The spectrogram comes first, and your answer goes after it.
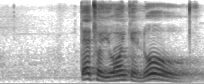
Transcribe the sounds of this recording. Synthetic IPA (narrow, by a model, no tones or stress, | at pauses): ntʼɛtʰɔjɔŋkʼɛloː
